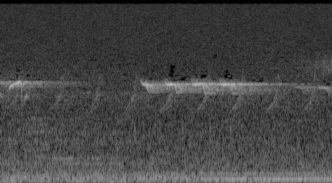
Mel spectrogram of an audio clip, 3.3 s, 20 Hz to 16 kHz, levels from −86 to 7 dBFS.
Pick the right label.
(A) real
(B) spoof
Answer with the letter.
A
